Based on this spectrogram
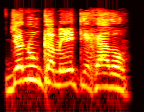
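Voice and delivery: hot-tempered quick reply; heated retort. Acted. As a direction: Ron jumping in to defend Harry. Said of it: "saltó Ron acaloradamente".

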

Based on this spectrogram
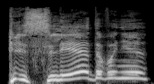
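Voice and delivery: насмешливый переспрос, высоко; передразнить с издёвкой; с усмешкой. A narrator's reading. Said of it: "с усмешкой вставил племянник". (племянник насмешливо переспрашивает Дэниела)

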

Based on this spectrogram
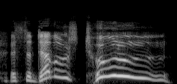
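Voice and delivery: very high, slow, loud zealot wail; protesting mother. Retold or imitated. Mother protesting to dad about the game, slow high wail. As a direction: stretch it out like a fanatic. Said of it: "she protested".

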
